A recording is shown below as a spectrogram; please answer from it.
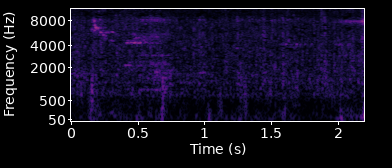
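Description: Jeep's engine and road noise heard from inside the moving vehicle: a steady low rumble with a few short knocks and rattles.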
